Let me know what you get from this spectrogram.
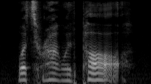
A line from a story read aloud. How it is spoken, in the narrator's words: Joe whispers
